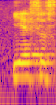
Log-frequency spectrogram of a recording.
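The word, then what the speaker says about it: ܝܫܘܥ: Jadi kalau misalnya di dalam Katolik pernah dulu saya diajarkan, Yesus itu bahasa Ibraninya adalah Yesua, Yesua. Jadi Yesua itu ya bahasa Ibrani ya. Kalau dalam bahasa Aramaik, bahasa Aram itu bacanya Yesu.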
